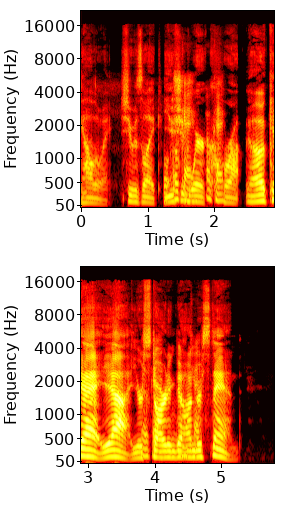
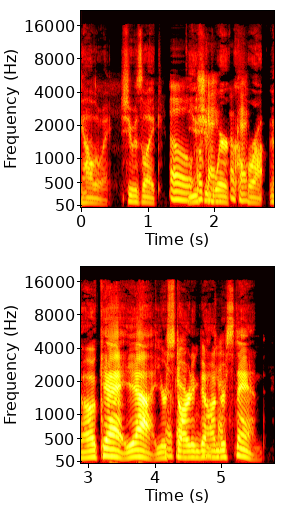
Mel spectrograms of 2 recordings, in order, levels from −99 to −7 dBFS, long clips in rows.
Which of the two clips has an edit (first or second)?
first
